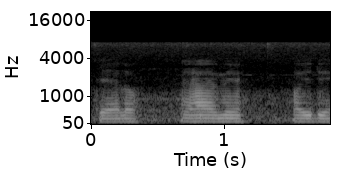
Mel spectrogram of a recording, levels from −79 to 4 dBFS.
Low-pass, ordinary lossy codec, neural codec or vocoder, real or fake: 7.2 kHz; AAC, 32 kbps; none; real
